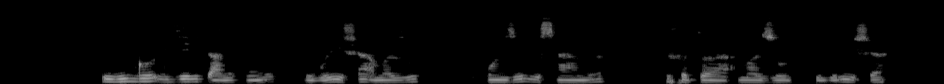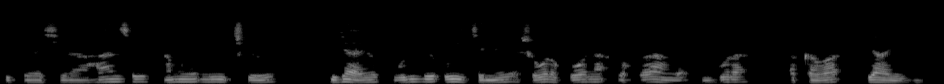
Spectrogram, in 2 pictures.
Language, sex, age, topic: Kinyarwanda, male, 25-35, finance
